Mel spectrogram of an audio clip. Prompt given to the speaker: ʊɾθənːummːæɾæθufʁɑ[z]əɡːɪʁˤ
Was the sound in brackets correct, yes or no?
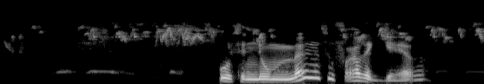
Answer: no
